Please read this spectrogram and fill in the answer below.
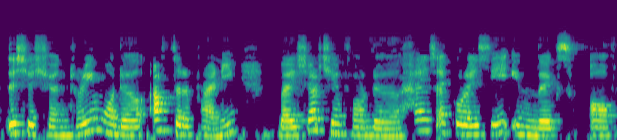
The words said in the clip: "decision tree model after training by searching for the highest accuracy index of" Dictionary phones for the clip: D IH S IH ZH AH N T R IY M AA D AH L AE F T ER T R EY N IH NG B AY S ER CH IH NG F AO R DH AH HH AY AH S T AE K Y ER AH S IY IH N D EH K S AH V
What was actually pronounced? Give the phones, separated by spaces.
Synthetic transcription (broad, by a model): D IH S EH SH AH N T R IY M AA D AH L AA F T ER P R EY N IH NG B AY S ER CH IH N F AO R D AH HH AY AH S AA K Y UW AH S IY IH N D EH K S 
